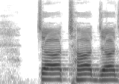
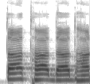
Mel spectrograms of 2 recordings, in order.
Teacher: स्पर्श व्यंजन ये कंठ, तालु, मूर्धा, दंत और ओष्ठ स्थानों को स्पर्श से बोले जाते हैं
